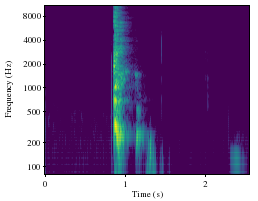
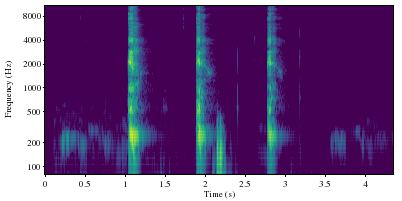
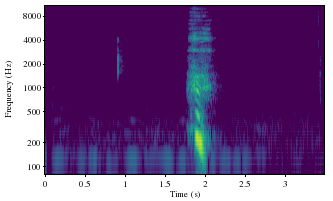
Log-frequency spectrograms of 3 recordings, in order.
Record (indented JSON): {
  "cough_length": "2.6 s",
  "cough_amplitude": 32767,
  "cough_signal_mean_std_ratio": 0.16,
  "three_cough_length": "4.4 s",
  "three_cough_amplitude": 28828,
  "three_cough_signal_mean_std_ratio": 0.2,
  "exhalation_length": "3.5 s",
  "exhalation_amplitude": 11889,
  "exhalation_signal_mean_std_ratio": 0.19,
  "survey_phase": "beta (2021-08-13 to 2022-03-07)",
  "age": "18-44",
  "gender": "Female",
  "wearing_mask": "No",
  "symptom_none": true,
  "smoker_status": "Never smoked",
  "respiratory_condition_asthma": false,
  "respiratory_condition_other": false,
  "recruitment_source": "REACT",
  "submission_delay": "1 day",
  "covid_test_result": "Negative",
  "covid_test_method": "RT-qPCR",
  "influenza_a_test_result": "Unknown/Void",
  "influenza_b_test_result": "Unknown/Void"
}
